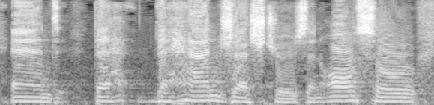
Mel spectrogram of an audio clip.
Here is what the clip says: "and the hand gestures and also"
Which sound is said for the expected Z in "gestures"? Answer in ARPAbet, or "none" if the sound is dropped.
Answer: Z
